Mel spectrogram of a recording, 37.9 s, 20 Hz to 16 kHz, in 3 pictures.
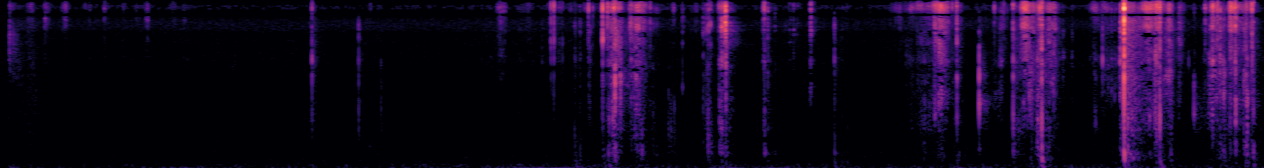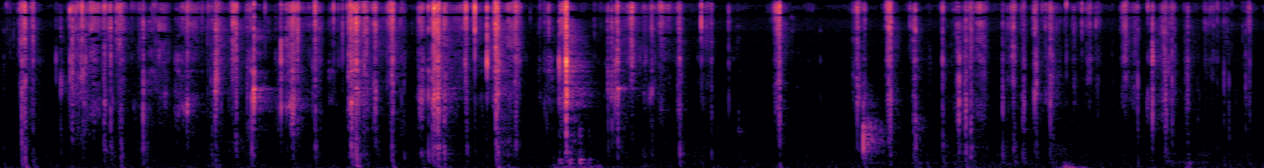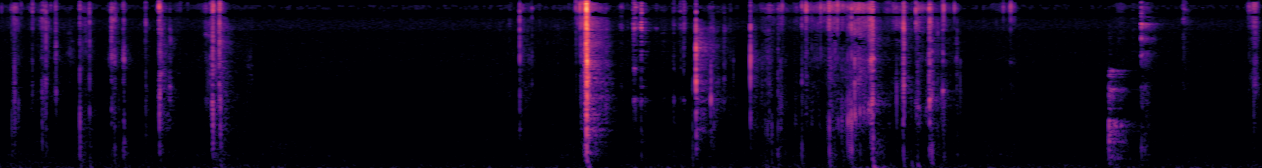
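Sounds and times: clay peeling tearing: 5.4s - 8.2s, 9.1s - 20.6s, 30.5s - 34.9s.

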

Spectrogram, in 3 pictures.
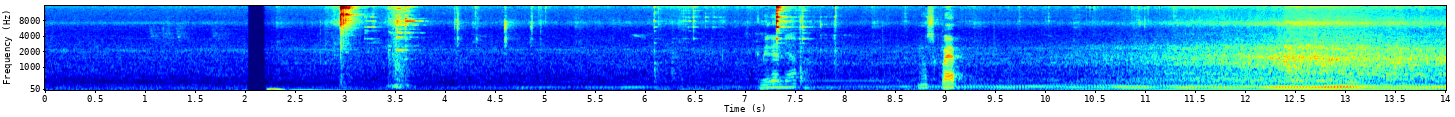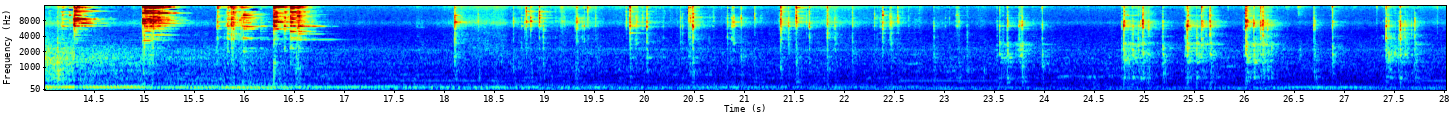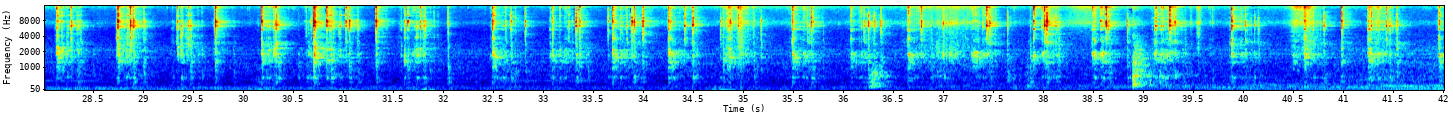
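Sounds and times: wrench clinking on metal: 2.8s - 5.0s, 6.1s - 8.4s, 14.1s - 17.2s, 18.0s - 24.1s, 24.8s - 42.0s.

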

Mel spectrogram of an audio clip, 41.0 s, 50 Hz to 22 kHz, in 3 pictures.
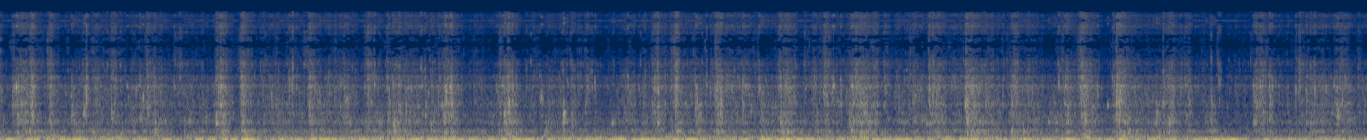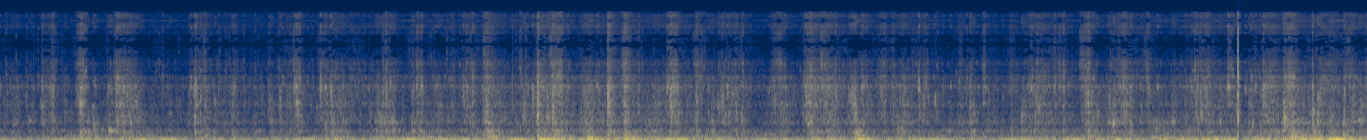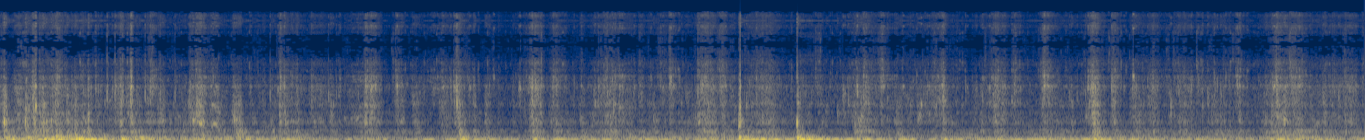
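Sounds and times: rush of water: 0.0s - 40.9s
spray slapping at the bow: 34.0s - 40.4s.

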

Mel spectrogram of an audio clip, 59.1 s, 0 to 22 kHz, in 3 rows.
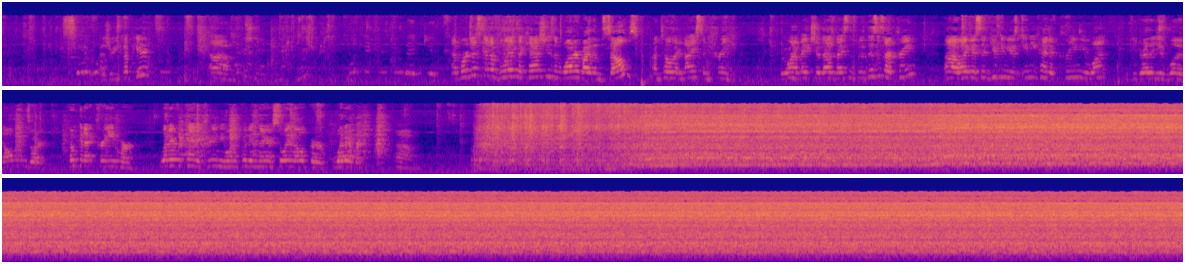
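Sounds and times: blender motor running: 27.5s - 59.0s.

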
